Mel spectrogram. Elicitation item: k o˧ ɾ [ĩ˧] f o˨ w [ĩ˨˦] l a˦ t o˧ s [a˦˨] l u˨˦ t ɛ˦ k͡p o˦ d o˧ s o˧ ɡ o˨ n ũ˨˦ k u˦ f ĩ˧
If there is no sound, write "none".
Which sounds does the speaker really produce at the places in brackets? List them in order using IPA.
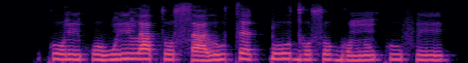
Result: ĩ˨, ĩ˨˦, a˨

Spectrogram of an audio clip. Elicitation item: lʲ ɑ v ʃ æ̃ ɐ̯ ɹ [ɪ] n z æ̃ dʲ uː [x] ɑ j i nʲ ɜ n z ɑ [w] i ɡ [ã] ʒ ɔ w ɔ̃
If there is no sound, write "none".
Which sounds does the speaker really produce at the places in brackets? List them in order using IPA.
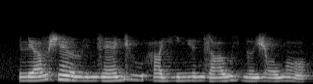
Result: ɪ, h, w, ə̃

